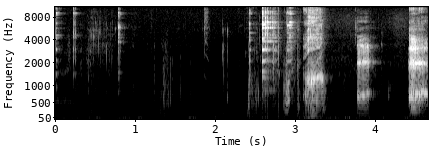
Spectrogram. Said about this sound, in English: I'm stirring a drink if anyone's confused. Let's see if you can like hear me sip. This might be like really disgusting. Are you ready? I'm like tonguing the mic basically.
